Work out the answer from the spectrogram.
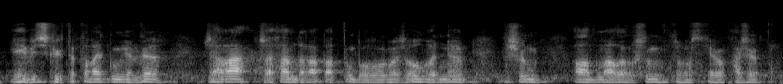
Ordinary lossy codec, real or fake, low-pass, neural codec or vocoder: AAC, 32 kbps; fake; 7.2 kHz; codec, 24 kHz, 0.9 kbps, WavTokenizer, small release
